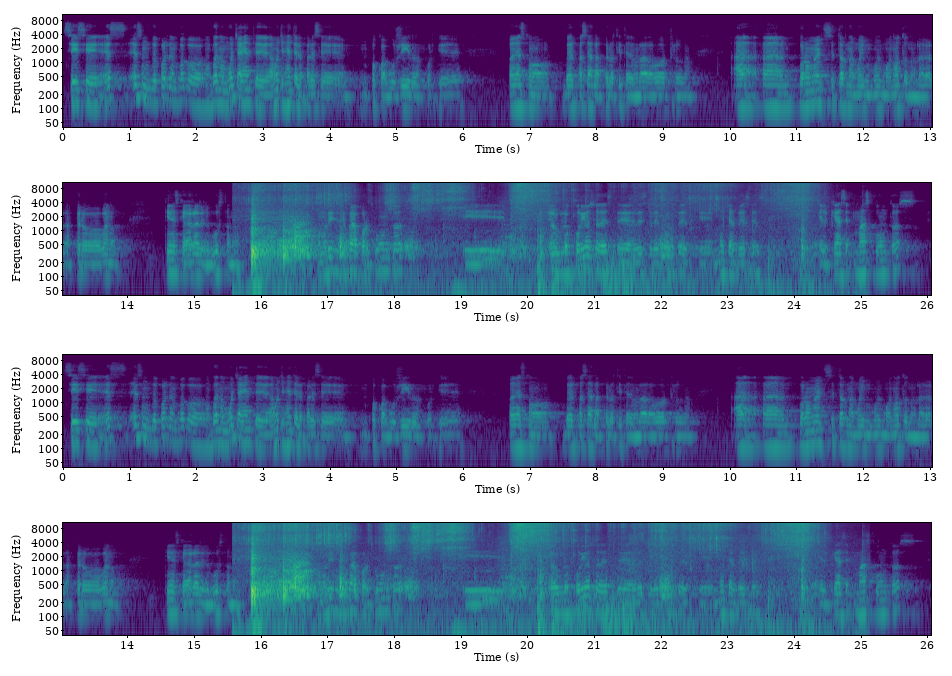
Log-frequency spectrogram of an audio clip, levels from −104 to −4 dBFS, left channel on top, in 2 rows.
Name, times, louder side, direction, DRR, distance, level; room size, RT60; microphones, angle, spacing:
voice 1, 0.0-6.0 6.7-9.5 10.1-13.9 14.6-18.3 19.0-19.7 20.0-23.6 24.4-25.8, left 2 dB, 60° left, 1.5 m, -55 dB
Rattle (instrument), 15.6-24.6, right 5 dB, 35° right, 0.8 m, -43 dB
24.5 x 20.0 x 9.9 m
head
